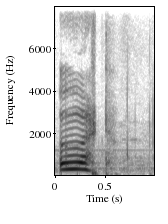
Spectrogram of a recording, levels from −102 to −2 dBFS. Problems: constant background noise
